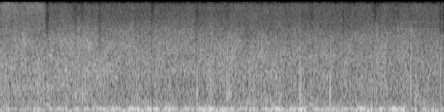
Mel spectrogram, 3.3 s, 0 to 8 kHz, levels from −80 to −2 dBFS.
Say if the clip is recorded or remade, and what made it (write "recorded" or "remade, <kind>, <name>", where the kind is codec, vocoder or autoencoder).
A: remade, codec, ZipCodec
